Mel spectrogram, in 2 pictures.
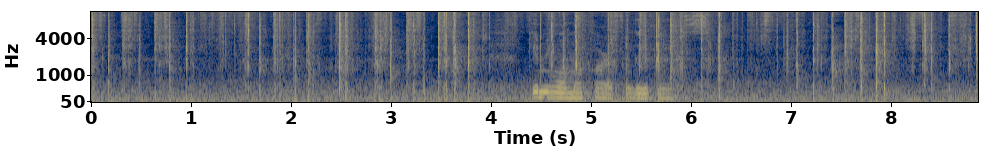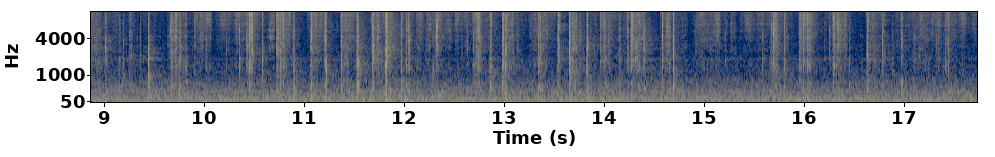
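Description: Playing cards riffle and slap as they are shuffled close by.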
